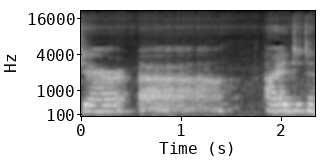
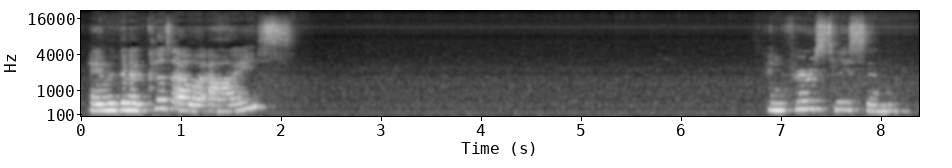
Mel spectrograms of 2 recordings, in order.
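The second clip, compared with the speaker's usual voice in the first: guided meditation. Acted. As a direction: ease them into breathing gently. Leads a meditation.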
